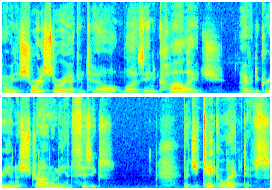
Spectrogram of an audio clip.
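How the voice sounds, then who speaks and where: A man's fairly low, plain, everyday voice at a moderate pace with ordinary pitch variation, on a very clean recording with a silent background. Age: 60s. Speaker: painter. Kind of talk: casual interview.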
